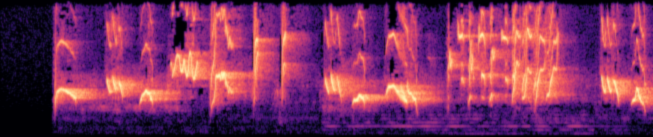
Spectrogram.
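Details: Yellow-legged thrush singing the southern 'mateiro' song style: quick varied phrases of clear whistled slurs and rising-falling notes in bursts, with short pauses between, over a faint steady low hum.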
